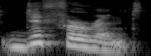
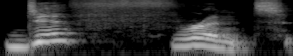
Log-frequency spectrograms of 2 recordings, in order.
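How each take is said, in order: First: It has three syllables with a middle schwa. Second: It has two syllables with no middle schwa. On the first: "And then I've got my schwa" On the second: "Or if you want to get rid of that completely and do it in two"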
